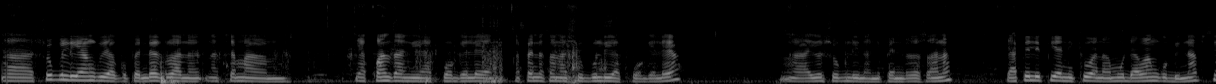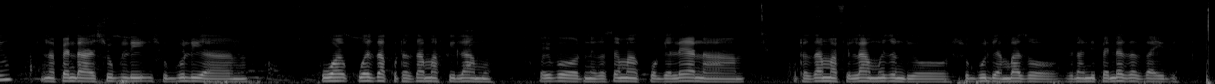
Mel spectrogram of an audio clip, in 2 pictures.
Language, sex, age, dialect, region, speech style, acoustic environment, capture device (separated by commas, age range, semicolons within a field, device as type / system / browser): Swahili, male, 25-34, Kenya - Nairobi Sheng-influenced, Kenya, relaxed; focused, nature, desktop / Windows / Chrome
